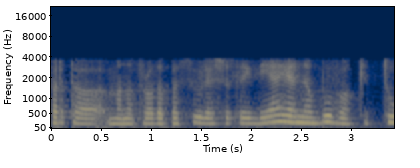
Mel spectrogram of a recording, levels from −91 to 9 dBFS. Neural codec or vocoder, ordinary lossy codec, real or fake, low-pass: codec, 24 kHz, 0.5 kbps, DualCodec; AAC, 16 kbps; fake; 3.6 kHz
